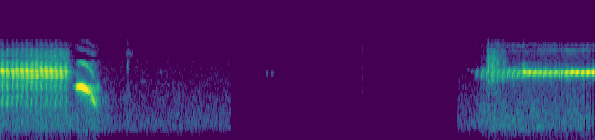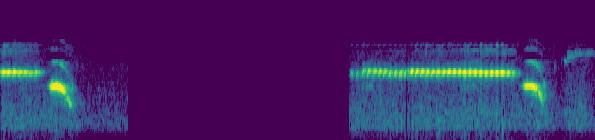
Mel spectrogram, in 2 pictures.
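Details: Lure call of the common iora for attracting wild birds: long even whistles, each closing with a brief steeply falling note, spaced about four seconds apart, opening with a grating buzzy note.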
